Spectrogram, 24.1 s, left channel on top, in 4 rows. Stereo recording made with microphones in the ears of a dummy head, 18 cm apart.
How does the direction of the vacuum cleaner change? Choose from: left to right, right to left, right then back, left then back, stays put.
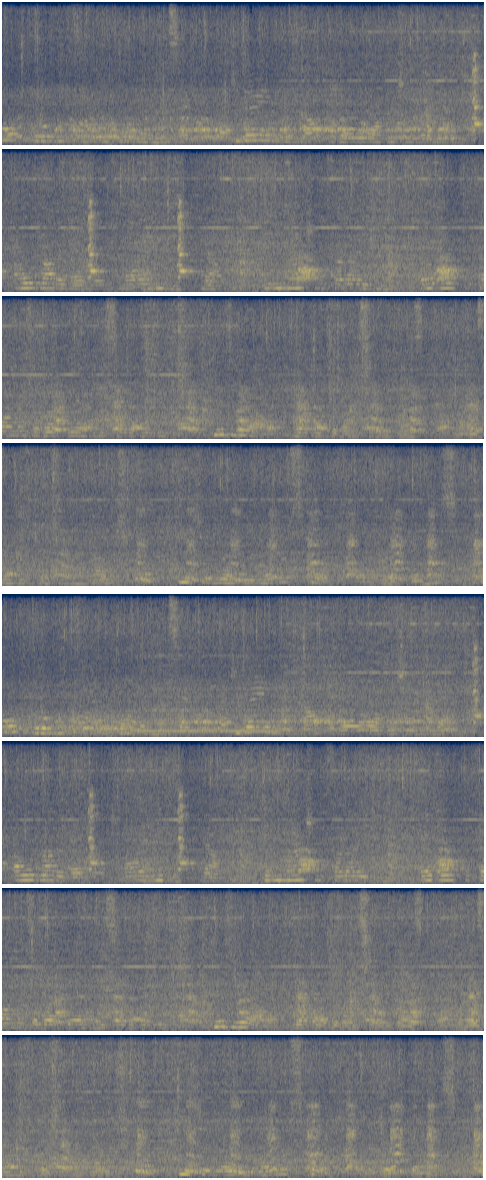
left then back.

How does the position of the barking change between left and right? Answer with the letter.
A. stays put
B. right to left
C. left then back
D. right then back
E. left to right
E.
